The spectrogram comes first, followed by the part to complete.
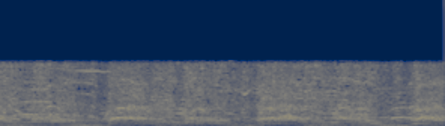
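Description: Large concert crowd shouting and cheering together, many voices rising and falling at once, over live band music.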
